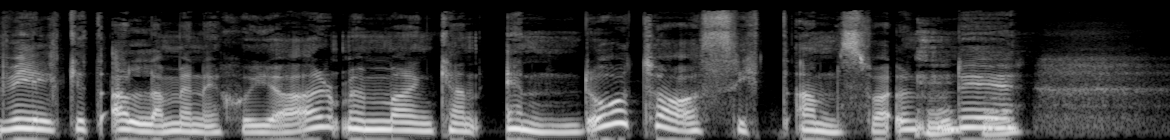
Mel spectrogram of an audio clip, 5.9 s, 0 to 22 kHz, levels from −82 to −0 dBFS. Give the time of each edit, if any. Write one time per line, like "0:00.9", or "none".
0:04.5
